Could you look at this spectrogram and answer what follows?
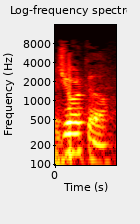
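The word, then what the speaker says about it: Gyorko: Now you pronounce his last name. Jorko. – Jed Jorko of West Virginia.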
